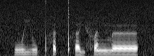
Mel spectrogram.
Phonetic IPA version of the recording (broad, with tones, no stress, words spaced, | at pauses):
wiː˧wpʰɐ˥k̚ pʰɐ˨˩jfɐ˧nmœː˧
